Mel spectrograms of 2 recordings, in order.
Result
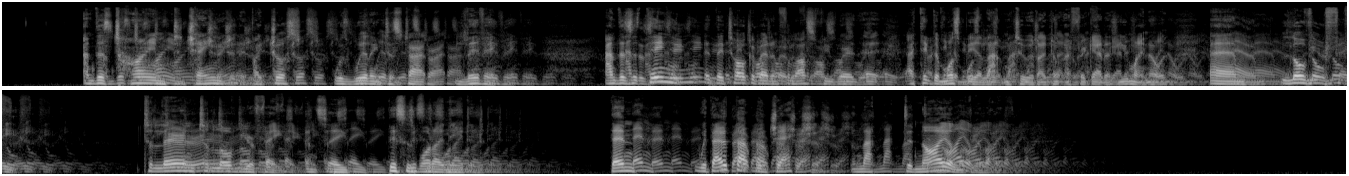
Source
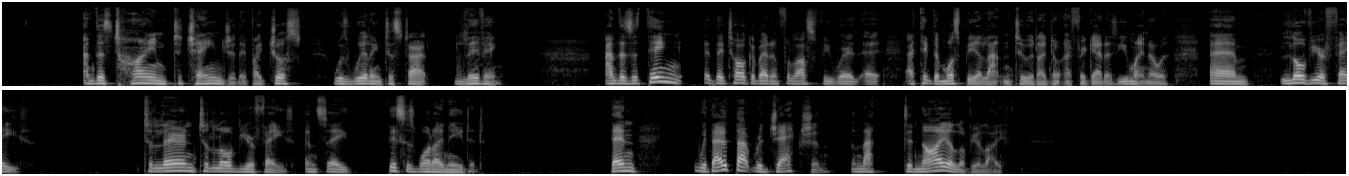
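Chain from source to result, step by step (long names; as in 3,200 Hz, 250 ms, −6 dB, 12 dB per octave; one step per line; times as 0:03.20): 0:13.04–0:13.48: compressor whose output falls as the input rises −34 dBFS, ratio −1
0:16.77–0:17.58: low-shelf EQ 220 Hz +12 dB
feedback echo with a swinging delay time 194 ms, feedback 47%, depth 217 cents, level −9 dB
level +4 dB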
